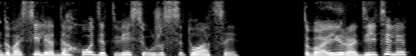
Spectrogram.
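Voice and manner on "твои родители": mildly shouted startled question; understated yell as a man's line; shouting. A narrator's reading. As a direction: cry out in disbelief, not full volume. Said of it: "кричит Вася".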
